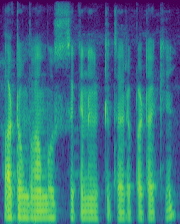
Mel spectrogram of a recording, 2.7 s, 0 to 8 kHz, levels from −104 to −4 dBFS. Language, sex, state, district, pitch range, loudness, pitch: Kannada, male, Karnataka, Koppal, 85-95 Hz, -24 LUFS, 90 Hz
